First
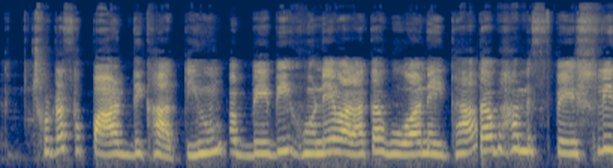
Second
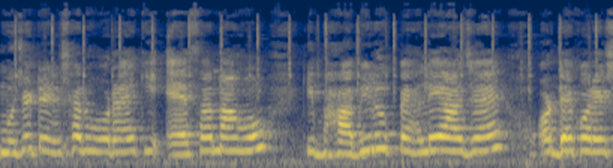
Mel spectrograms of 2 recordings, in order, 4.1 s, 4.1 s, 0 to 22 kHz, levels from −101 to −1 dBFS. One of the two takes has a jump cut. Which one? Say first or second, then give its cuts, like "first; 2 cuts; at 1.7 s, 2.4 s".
first; 2 cuts; at 1.6 s, 3.2 s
